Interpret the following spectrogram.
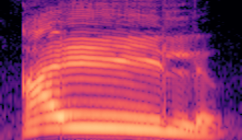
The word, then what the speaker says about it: aisle: Which is the silent letter? Here vowel is also silent, and S also, S also silent, A also silent. I'll. The pronunciation is phonetic script. I'll. What is the meaning of I'll? Number of letters. E also pronounced. It does not pronounced. And A also, S also. The pronunciation is AISLE, I'll.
